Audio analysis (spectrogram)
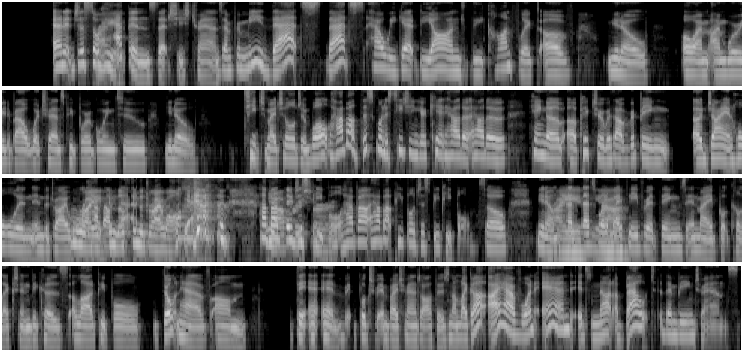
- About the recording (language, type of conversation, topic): English, unstructured, What was the last thing you binged, and what about it grabbed you personally and kept you watching?
- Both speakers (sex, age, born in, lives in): female, 30-34, United States, United States; female, 40-44, Philippines, United States
- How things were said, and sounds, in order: stressed: "happens"; laughing while speaking: "Yeah"; laugh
